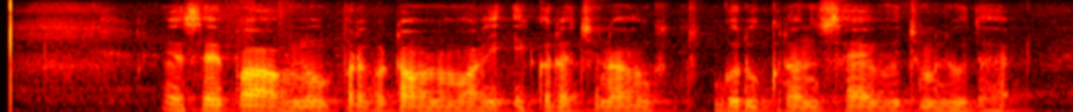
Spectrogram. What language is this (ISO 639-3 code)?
pan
